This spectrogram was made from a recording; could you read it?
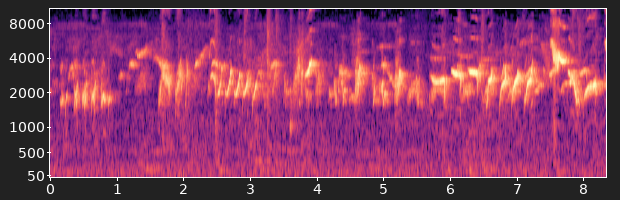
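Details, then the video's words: Chinese hwamei singing its fighting song at summer midday, a quick chain of short slurred whistles and warbles, getting louder and brighter toward the end. "HỌA MI CHIẾN HÓT TRƯA HÈ"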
